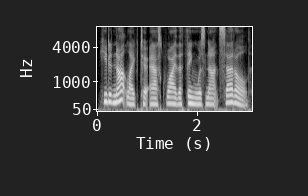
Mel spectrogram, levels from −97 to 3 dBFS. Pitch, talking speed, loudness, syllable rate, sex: 185 Hz, 230 wpm, -16 LUFS, 4.3 syllables/s, female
